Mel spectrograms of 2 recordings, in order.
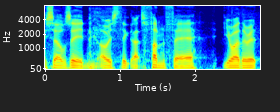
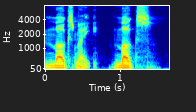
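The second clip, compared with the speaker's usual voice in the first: hostile, aggressive, mocking jibe. Retelling what a scaffolding boss said while driving past: imitating an aggressive insult. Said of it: "really aggressive".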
